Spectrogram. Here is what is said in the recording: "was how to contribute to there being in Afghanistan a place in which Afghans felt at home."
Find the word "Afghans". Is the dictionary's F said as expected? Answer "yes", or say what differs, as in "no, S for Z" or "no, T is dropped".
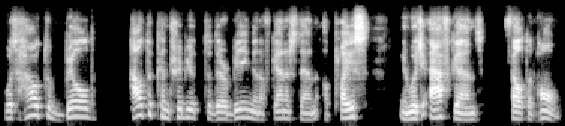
yes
